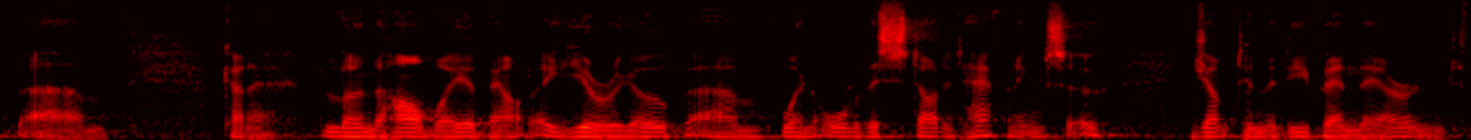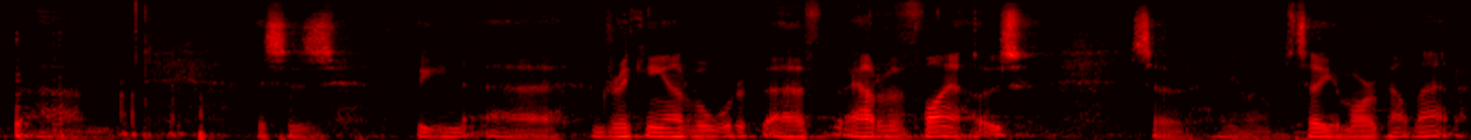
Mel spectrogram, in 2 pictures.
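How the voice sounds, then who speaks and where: A man speaks with an English accent. His voice is somewhat breathy, broken by long, frequent pauses. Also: fairly low pitch for a man, ordinary pitch variation, moderate pace. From England. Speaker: clinical social worker, clinic owner. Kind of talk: panel discussion.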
